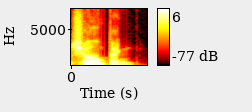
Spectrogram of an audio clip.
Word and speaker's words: champing: It's champing. You pronounce it chomping. Oh, but it's spelled champing. It's spelled champing, but it's pronounced chomping at the bit.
